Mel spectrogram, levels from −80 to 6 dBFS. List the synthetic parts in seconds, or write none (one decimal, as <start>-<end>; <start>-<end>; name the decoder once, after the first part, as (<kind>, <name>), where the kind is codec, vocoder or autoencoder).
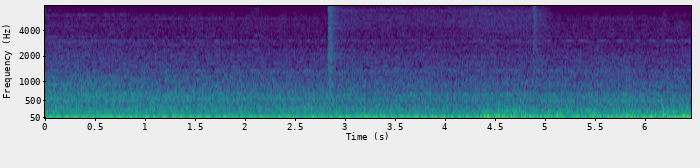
0.0-4.3 (vocoder, Vocos); 6.0-6.5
